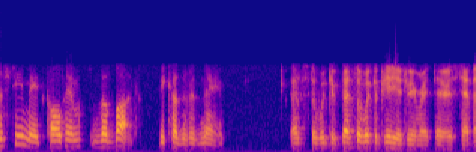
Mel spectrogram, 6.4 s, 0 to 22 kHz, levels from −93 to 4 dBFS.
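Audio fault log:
No faults are heard in this speech, which sits in the narrow telephone band of an AMR narrowband mobile codec, about 300 Hz to 3.7 kHz, with the light coding character that fits its 12.2 kbps mode.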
